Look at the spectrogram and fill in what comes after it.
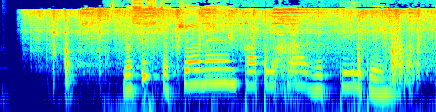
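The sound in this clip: Sizzling of food frying in oil with paprika and pepper on a gas stove, with stirring and a few light metallic clinks through the steady crackle.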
